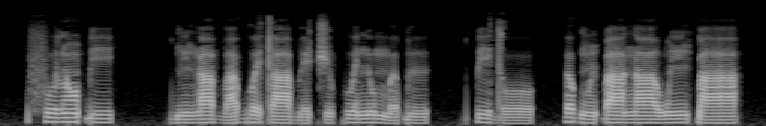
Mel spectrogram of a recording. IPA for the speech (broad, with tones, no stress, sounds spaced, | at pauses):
f u˦ l ɔ̃˦ ɓ i˧ | ɡ͡b ĩ˨ ŋ a˧ b a˨˦ ɡʷ e˦˨ t aː˧ b e˨ t͡ʃ ɨ˨˦ kʷ e˦ n u˦ m ə˨˦ ɓ ɨ˧ | k͡p i˦˨ d oː˨ | ə˦ ɡʷ ĩ˨ ɓ aː˧ ŋ aː˧ w ĩ˦ k͡p aː˦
